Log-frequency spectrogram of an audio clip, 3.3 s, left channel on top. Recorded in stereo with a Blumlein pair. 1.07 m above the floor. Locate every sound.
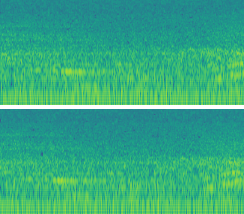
Only background noise.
